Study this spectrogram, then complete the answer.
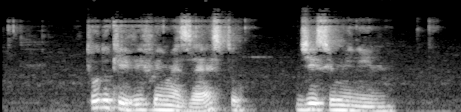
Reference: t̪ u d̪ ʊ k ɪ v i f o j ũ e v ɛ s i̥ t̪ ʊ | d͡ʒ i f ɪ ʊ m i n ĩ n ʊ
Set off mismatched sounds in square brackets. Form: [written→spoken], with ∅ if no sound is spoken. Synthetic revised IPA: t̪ u d̪ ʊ k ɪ v i f o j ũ e [v→z] ɛ s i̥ t̪ ʊ | d͡ʒ i [f→s] ɪ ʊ m i n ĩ n ʊ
